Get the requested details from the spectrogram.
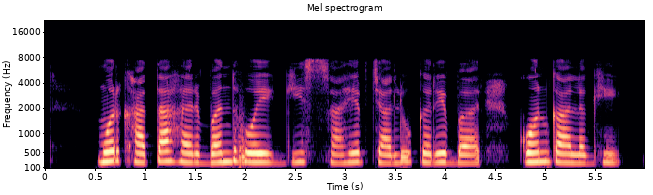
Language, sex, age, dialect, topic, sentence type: Chhattisgarhi, female, 18-24, Northern/Bhandar, banking, question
